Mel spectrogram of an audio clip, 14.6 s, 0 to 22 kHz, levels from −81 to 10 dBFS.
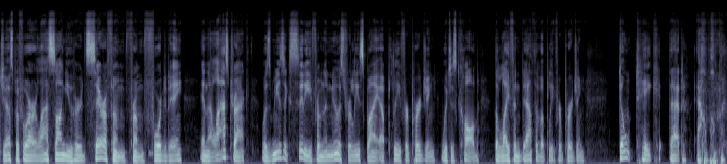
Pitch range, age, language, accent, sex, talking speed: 110-135 Hz, 40-59, English, American, male, 175 wpm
